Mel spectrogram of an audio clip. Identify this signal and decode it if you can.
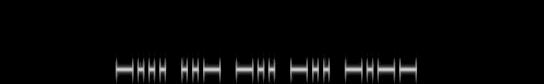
Morse code, heard as a keyed tone, about 23 wpm, 700 Hz. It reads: BUDDY
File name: 5 Letter Words - First 3 Letters Given - 22wpm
